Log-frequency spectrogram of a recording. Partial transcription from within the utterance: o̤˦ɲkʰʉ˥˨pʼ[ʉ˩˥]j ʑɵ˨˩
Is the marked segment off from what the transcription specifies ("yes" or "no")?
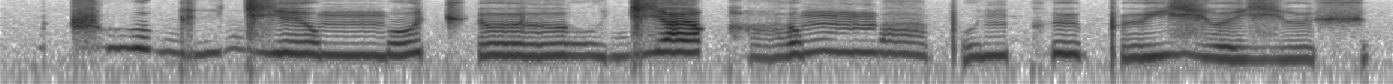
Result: no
